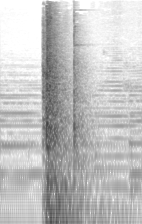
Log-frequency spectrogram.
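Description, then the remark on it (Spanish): A door slams shut with a loud, heavy bang, followed quickly by a second rattling knock, then a short fading rumble over a low steady hum. No one speaks. “Dio media vuelta con gran irritación y abandonó la casa dando un portazo terrible.”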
